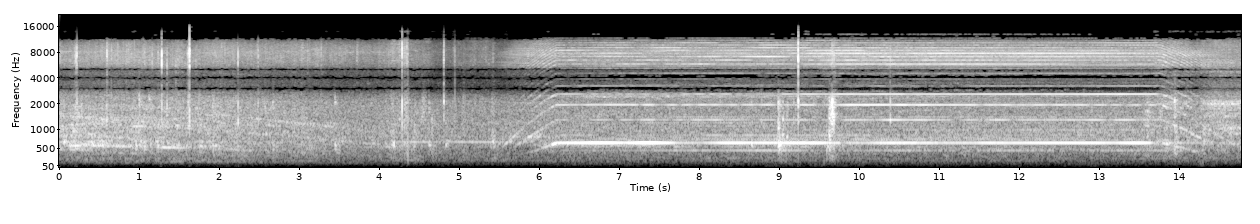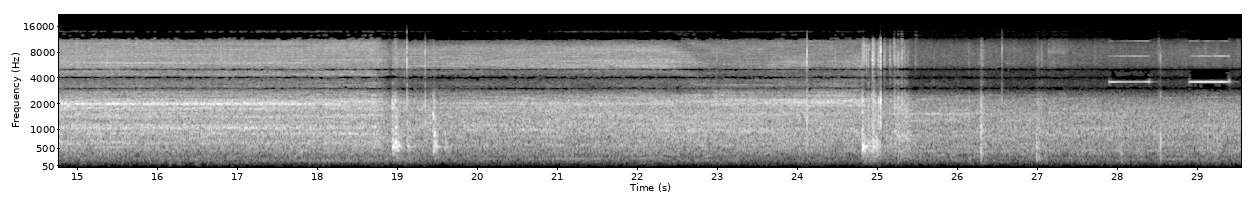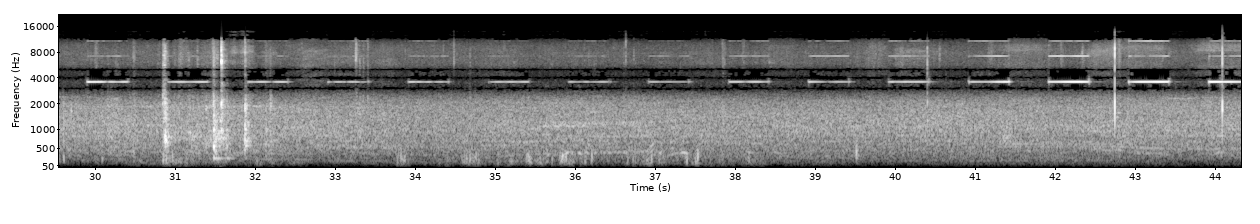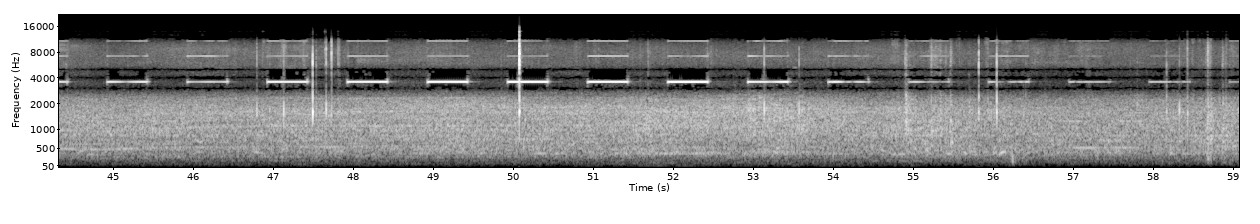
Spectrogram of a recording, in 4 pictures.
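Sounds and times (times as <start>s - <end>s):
outdoor background noise: 0.0s - 59.0s
electronic warning beeper: 27.9s - 59.0s.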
